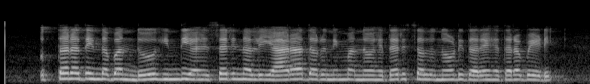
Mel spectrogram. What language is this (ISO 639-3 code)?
kan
